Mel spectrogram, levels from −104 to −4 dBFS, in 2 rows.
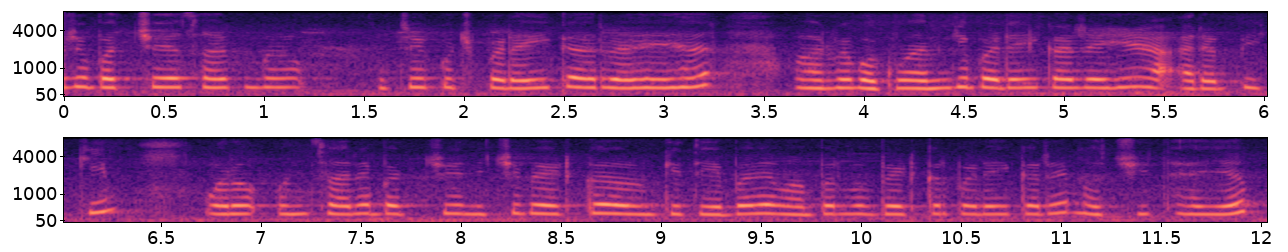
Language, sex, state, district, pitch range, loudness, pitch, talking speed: Hindi, female, Bihar, Purnia, 290-315 Hz, -32 LUFS, 300 Hz, 210 wpm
